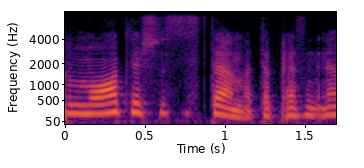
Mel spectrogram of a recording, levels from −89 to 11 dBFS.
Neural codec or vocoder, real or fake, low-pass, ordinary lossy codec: codec, 16 kHz, 0.5 kbps, FunCodec, trained on Chinese and English, 25 frames a second; fake; 7.2 kHz; Opus, 16 kbps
